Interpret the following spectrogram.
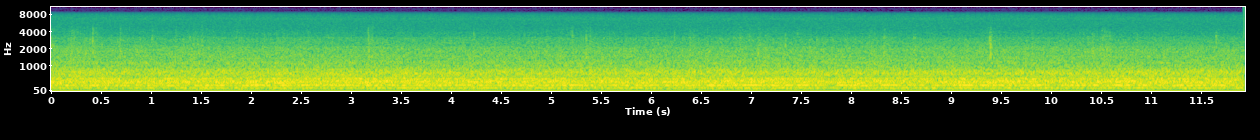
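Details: Steady broadband hiss and hum throughout with faint clicks; no animal voice.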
